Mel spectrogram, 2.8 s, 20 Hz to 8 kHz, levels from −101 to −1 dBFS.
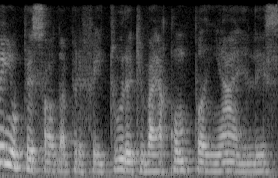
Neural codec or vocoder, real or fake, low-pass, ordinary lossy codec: none; real; 7.2 kHz; none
